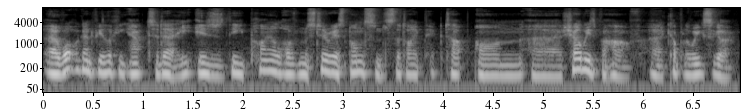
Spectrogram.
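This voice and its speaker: A man's voice: mid-range voice, a little fast, a little mellow, husky. An English man hosting a live stream, chatting casually and rambling with lots of fillers and restarts. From England. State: out of breath. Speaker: livestream host.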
